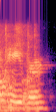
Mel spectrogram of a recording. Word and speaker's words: Ohaver: Or Haver, give me the correct pronunciation again. Ohaver.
